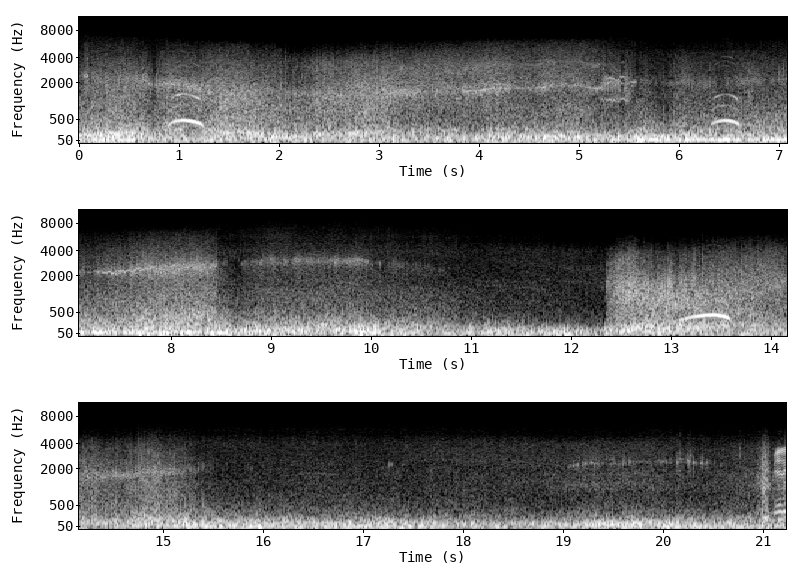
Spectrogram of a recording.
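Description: Wind from a tandem paraglider's flight rushing and buffeting over the camera's microphone: a steady rumbling hiss, briefly quieter about twelve seconds in.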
